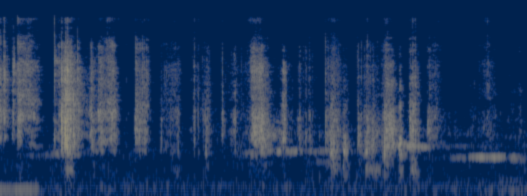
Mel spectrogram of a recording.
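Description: Large brass-handled scissors snipping through sheet paper along a curved cutting line: a run of short, crisp cuts, a few a second, at an uneven pace.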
